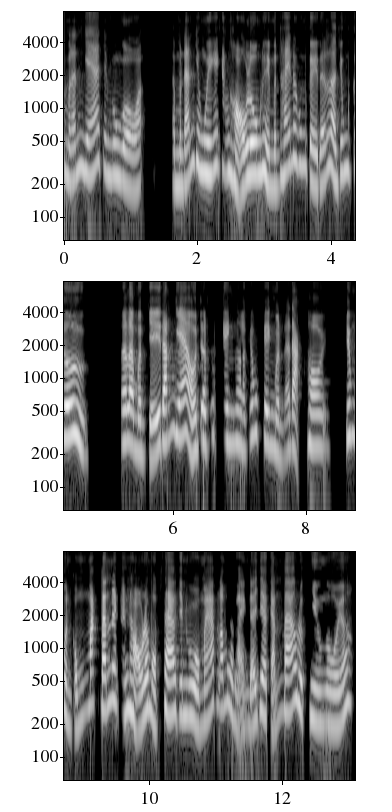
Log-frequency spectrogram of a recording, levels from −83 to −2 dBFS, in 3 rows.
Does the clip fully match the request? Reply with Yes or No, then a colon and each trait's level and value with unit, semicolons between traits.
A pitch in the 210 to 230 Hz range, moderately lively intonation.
No: high, 245 Hz; average, 4.5 semitones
